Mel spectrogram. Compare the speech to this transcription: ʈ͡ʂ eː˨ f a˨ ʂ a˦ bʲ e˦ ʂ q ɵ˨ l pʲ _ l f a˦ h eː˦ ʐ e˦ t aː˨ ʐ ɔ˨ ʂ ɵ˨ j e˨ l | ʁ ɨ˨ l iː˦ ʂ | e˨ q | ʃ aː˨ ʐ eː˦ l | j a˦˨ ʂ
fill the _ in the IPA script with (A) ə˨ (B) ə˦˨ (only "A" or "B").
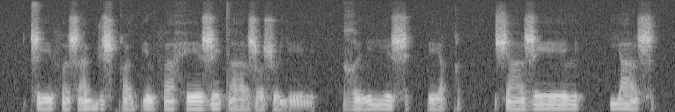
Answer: B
